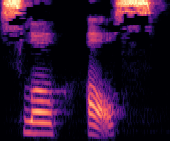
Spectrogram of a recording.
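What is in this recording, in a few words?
"slow pulse", English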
